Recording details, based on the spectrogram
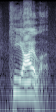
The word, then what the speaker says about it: Keilah: When David was told, look, the Philistines are fighting against Keilah. That's how you pronounce it, I looked it up. Keilah.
